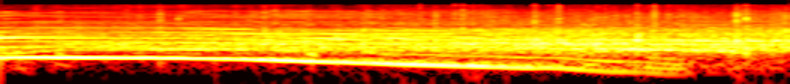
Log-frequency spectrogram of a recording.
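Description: A crowd cheers loudly, with one long voice whooping and sliding down in pitch above a steady wash of clapping and shouts for a few seconds.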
